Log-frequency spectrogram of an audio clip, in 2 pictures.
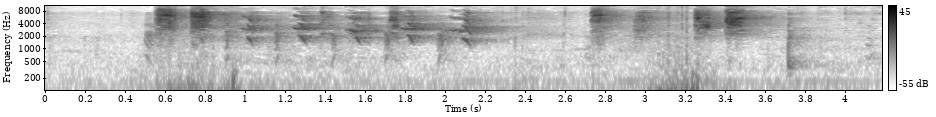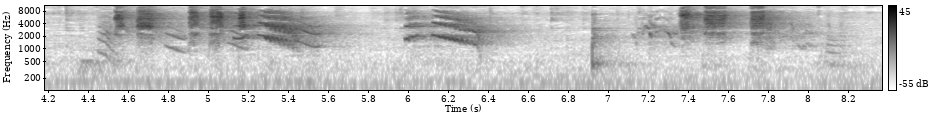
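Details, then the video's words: Budgerigars chattering loudly: repeated bursts of harsh, buzzy squawks and quick chirps, each lasting about a second, with a few low thumps. "Budgies Chirping sound"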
